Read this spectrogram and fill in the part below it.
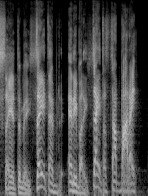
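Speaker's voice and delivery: shouting rant, running out of breath. Imitating a sports radio host shouting until out of breath: Mad Dog Russo impression. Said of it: "I don't want to turn into Mad Dog Russo where I'm just shouting things".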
